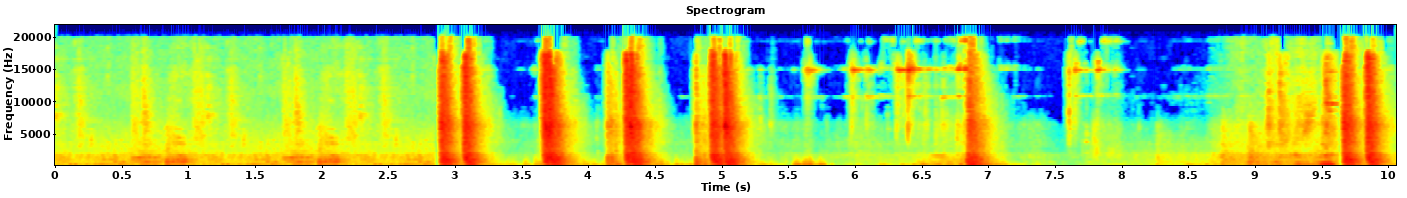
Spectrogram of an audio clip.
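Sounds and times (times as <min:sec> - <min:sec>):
gunshots: 0:02.9 - 0:05.4, 0:06.8 - 0:07.4, 0:08.2 - 0:10.0.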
